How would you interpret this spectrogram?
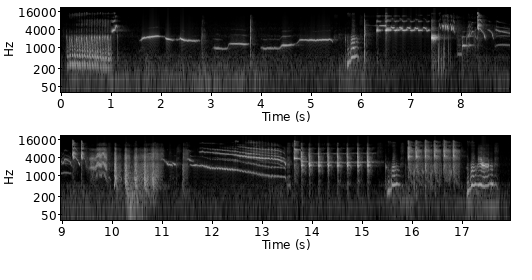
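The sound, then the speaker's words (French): A starling mimicking human sounds and whistles runs through a lively medley: slurred whistles, sharp clicks, buzzy rattles and rapid chatter, some of it faintly voice-like, in continuous bursts with no one talking. “c'est les tourneaux qui imitent les sons humains”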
